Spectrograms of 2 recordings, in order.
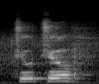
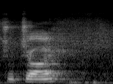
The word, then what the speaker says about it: Jujuy: Jujuy, Gobernador, Horacio Guzman International Airport. That's where we are flying. Jujuy, I don't know how you pronounce it. It's not Juju, it's Jujuy.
